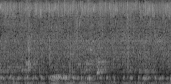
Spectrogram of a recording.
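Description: Marinated chicken pieces threaded on sticks sizzle and crackle steadily on a hot tawa over a low gas flame, a close, continuous frying hiss with no one speaking.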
